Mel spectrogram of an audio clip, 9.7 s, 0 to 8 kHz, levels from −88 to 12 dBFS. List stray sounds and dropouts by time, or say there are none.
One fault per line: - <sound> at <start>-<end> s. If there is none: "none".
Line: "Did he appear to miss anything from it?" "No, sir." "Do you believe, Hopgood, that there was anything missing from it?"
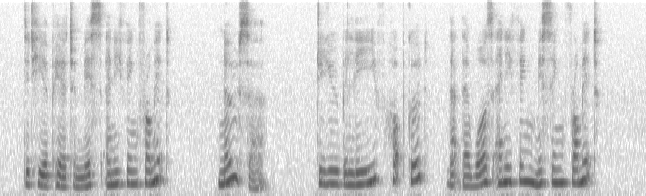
none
